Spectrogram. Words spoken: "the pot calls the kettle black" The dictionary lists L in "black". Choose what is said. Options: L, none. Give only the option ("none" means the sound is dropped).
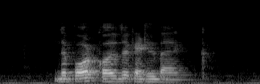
none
